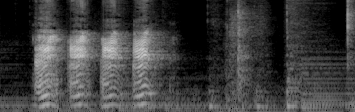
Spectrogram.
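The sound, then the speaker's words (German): A duck quacks four times in a quick, even rhythm, loud, followed by softer, indistinct sounds and a faint murmur of voices. “Das war eine Ente.”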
